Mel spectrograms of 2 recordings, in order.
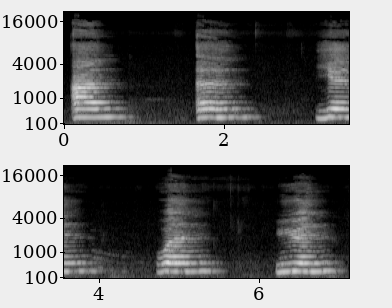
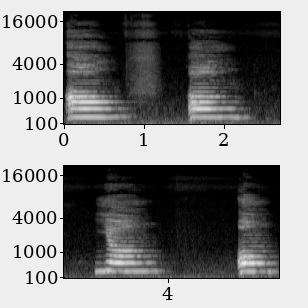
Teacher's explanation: Quand on prononce voyelle prénasale, la forme de la bouche est plus petite que quand on prononce voyelle nasale postérieure. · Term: voyelles prénasales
